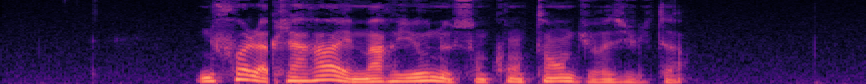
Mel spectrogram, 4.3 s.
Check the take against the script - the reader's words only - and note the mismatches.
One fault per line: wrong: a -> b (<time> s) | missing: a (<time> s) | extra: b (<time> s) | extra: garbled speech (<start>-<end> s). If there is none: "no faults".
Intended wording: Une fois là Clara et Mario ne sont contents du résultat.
no faults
